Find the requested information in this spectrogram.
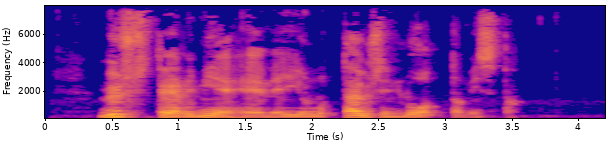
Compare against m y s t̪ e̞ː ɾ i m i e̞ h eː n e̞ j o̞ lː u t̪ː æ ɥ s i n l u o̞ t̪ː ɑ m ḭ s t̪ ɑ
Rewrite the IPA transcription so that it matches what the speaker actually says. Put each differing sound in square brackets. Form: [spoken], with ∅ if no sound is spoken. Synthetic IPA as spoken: m y s t̪ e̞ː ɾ i m i e̞ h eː n e̞ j o̞ lː u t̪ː æ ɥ s i n l u o̞ t̪ː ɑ m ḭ s t̪ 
